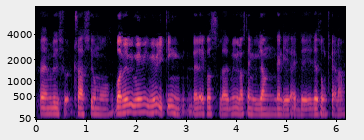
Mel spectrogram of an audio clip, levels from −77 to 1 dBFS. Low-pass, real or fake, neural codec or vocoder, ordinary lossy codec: 7.2 kHz; fake; codec, 16 kHz, 6 kbps, DAC; MP3, 32 kbps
